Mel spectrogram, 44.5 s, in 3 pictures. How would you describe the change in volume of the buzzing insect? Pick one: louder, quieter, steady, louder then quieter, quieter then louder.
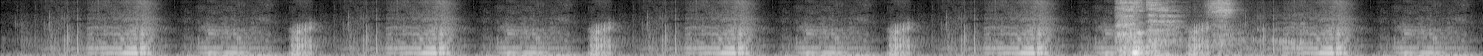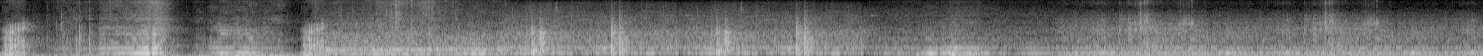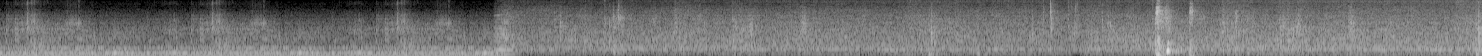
quieter.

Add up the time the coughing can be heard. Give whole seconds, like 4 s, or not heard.
2 s.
